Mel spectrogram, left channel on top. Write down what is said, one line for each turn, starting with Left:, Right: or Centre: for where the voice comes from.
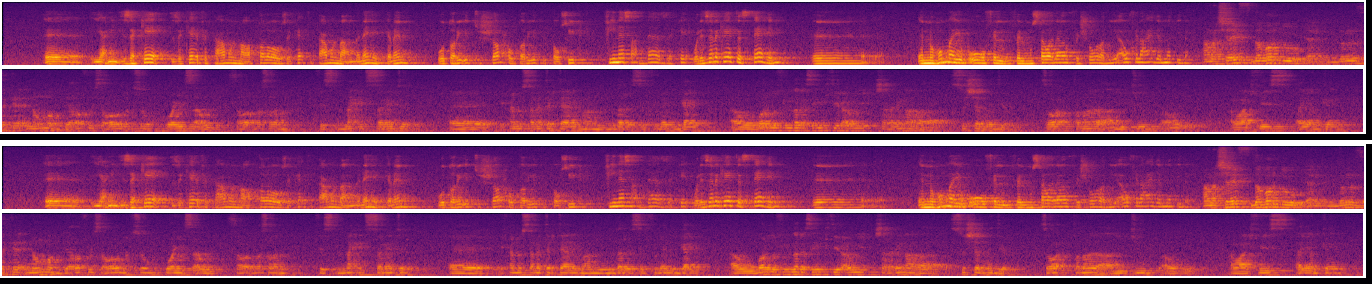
Left: آه، يعني ذكاء ذكاء في التعامل مع الطلبة وذكاء في التعامل مع المناهج كمان وطريقة الشرح وطريقة التوصيل في ناس عندها الذكاء ولذلك هي تستاهل آه، ان هم يبقوا في ال- في المستوى ده او في الشهرة دي او في العائد المادي ده
Right: أنا شايف ده برضو يعني من ضمن الذكاء إن هم بيعرفوا يسوقوا لنفسهم كويس قوي سواء مثلا في س- من ناحية السناتر آه، يخلوا السناتر تعلن عن المدرس الفلاني جاي أو برضو في مدرسين كتير قوي شغالين على السوشيال ميديا سواء قناة على اليوتيوب أو أو على الفيس أيا كان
